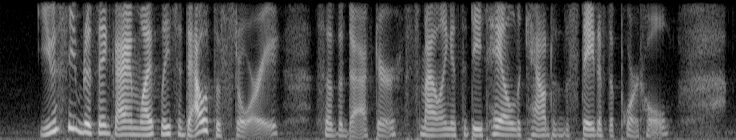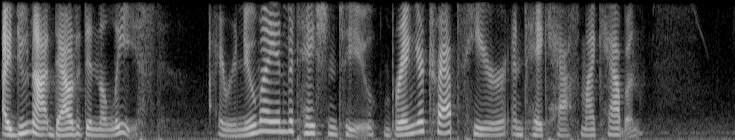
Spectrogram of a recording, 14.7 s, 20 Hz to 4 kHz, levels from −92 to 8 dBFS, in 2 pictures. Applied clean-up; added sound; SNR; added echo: none; none; none; none.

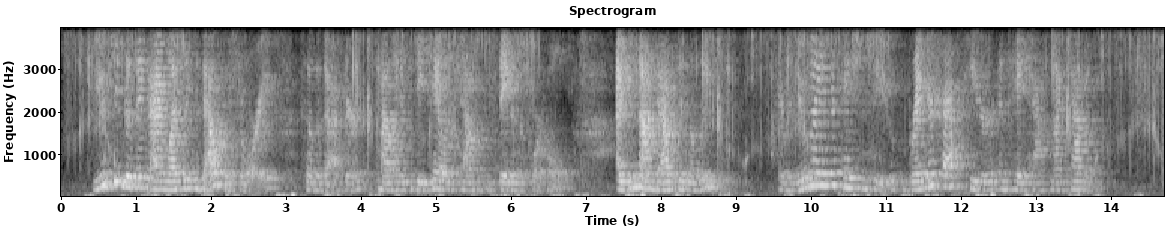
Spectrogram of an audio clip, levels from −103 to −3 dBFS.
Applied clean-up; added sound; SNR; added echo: none; Chewing, mastication; 12 dB; reverberation time 0.9 s.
